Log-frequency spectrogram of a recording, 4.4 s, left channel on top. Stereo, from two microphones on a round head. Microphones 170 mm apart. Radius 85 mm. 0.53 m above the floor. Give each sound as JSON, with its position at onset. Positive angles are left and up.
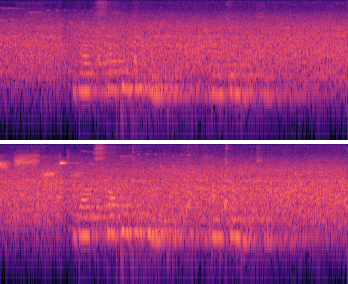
{"t": 0.9, "sound": "a woman speaking", "side_deg": -65, "distance_m": 3.5}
